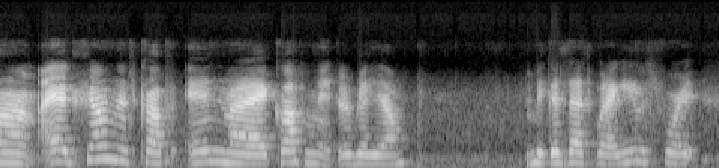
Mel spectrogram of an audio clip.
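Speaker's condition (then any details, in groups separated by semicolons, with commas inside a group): Cerebral palsy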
